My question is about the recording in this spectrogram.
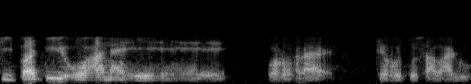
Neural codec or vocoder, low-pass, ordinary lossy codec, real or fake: vocoder, 22.05 kHz, 80 mel bands, WaveNeXt; 3.6 kHz; none; fake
